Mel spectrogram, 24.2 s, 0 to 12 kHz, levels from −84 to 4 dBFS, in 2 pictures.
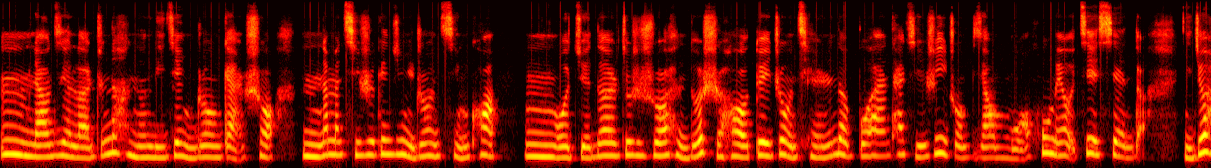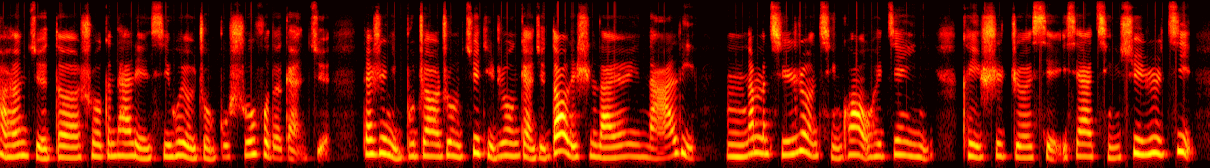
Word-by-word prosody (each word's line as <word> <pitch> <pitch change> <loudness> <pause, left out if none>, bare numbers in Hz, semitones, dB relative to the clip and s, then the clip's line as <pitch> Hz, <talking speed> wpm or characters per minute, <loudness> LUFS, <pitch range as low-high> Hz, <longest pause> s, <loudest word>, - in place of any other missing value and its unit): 嗯， 285 -3 +1
了 235 0 +2
解 255 -1 -2
了， 215 -1 0
真 245 +5 -5
的 320 - +1
很 300 -3 -5
能 225 -1 -3
理 215 0 -3
解 235 +4 -1
你 230 - -3
这 225 - -4
种 230 -1 -1
感 220 -2 -2
受。 450 - +1 0.3
嗯， 245 -2 0
那 260 - 0
么 275 0 -1
其 275 0 +4
实 270 0 -2
根 285 +1 -1
据 285 0 -2
你 250 -6 0
这 240 - -4
种 250 -1 -3
情 235 -4 -1
况， 265 0 +1 0.2
嗯， 240 -1 -1
我 220 0 0
觉 215 0 -2
得 255 +2 0
就 270 +1 -2
是 260 -1 -3
说 260 0 +1
很 255 -6 -4
多 245 +6 +2
时 260 -5 +1
候 230 0 +2
对 260 +3 +3
这 280 +3 0
种 230 -4 -2
前 230 -1 +1
任 240 +5 -5
的 280 -3 0
不 250 0 -6
安， 250 0 -2
它 280 - -4
其 275 -5 -3
实 230 - -4
是 300 - -1
一 310 - +1
种 225 -5 -5
比 240 - -9
较 215 0 -1
模 210 -2 -8
糊， 310 +7 -3
没 295 - 0
有 260 -2 -3
界 305 -2 +1
限 270 -5 +3
的。 225 - -8 0.4
你 210 - -3
就 325 +6 +5
好 285 - +2
像 245 +3 +1
觉 225 -6 0
得 215 +1 0
说 240 0 -1
跟 250 +1 -3
他 255 -1 +1
联 205 -4 -1
系 220 +3 0
会 260 +1 0
有 225 - +1
一 - - -2
种 200 -2 -2
不 230 - -9
舒 270 +4 +1
服 285 -2 -1
的 210 -3 -6
感 205 - -5
觉， 390 - -6 0.3
但 290 0 +3
是 305 +1 +3
你 240 - 0
不 245 +5 -6
知 250 +2 0
道 250 -1 +2
这 245 +3 -1
种 240 -3 -2
具 275 +6 +1
体 265 -7 -3
这 240 - -4
种 255 -1 -2
感 230 -5 +1
觉 210 0 -2
到 335 +11 +9
底 225 - +1
是 245 +1 -1
来 215 -1 +3
源 240 +2 -5
于 - - -8
哪 210 -4 -1
里。 285 -9 -3 0.3
嗯， 240 -1 -2
那 290 - +2
么 305 -1 0
其 285 -2 +5
实 295 - 0
这 350 -2 +3
种 265 - -4
情 215 -5 +1
况 275 +3 +4
我 - - -4
会 245 +2 -4
建 270 +3 -2
议 - - -5
你 225 -3 -7 0.3
可 - - -3
以 225 - 0
试 250 +2 +4
着 230 -2 -2
写 225 - +4
一 - - -9
下 245 -2 +1
情 220 -3 +2
绪 280 +5 +3
日 300 +1 +2
记。 320 +4 +1
245 Hz, 320 characters per minute, -24 LUFS, 225-275 Hz, 0.4 s, 到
